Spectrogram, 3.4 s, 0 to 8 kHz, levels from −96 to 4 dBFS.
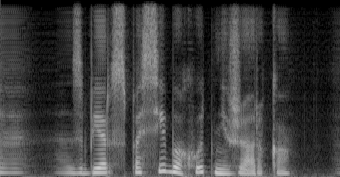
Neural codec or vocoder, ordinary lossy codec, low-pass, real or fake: codec, 16 kHz, about 1 kbps, DyCAST, with the encoder's durations; none; none; fake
